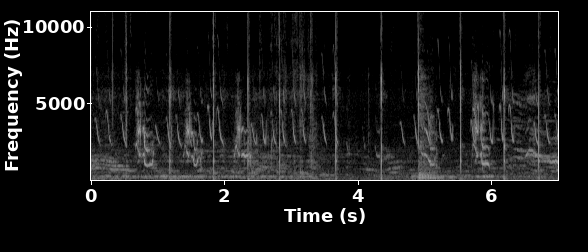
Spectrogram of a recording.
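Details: Aviary-kept black francolin chicks aged two months, happy on release, give many overlapping high chirps that sweep downward. Rhythmic sharp clicks sound throughout, over a soft low rumble.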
